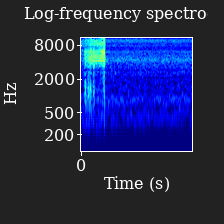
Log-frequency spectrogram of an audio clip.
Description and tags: Electric welding with tig - End
Wameta TIG 1600 stopped.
